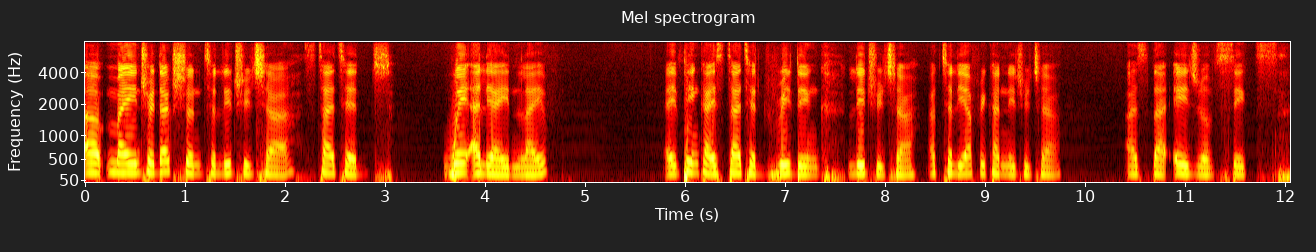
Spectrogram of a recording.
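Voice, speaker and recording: A woman at a moderate pace with monotone, flat intonation and long, frequent pauses, on a very clean recording with a silent background and a dry, close sound with no echo. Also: medium pitch for a woman. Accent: Ugandan. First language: Runyankole. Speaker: writer. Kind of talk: panel discussion.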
